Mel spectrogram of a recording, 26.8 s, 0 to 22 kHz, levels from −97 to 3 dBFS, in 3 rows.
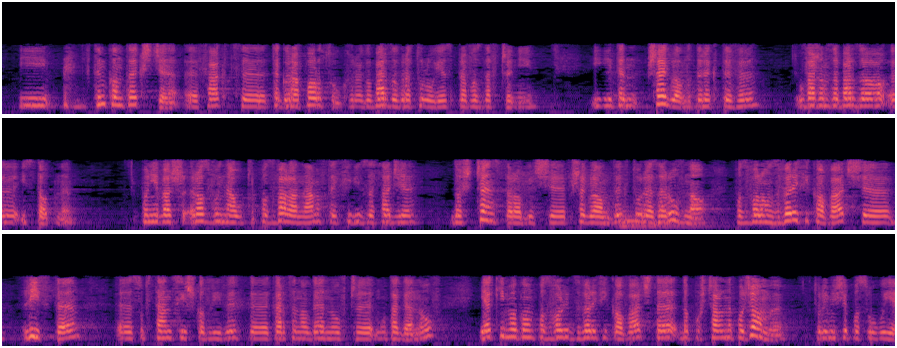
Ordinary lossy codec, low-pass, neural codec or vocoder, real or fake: none; 5.4 kHz; vocoder, 24 kHz, 100 mel bands, Vocos; fake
